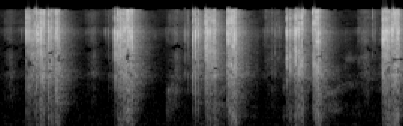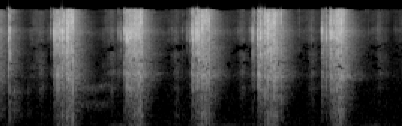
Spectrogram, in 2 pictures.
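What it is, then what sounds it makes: Sandal velcro strap being pulled and pressed. A sandal with a fabric velcro strap and foam sole is held up while fingers repeatedly pull and press the strap. This gives a series of crunchy ripping and rubbing bursts that are bright and hissy and carry almost no low end. The bursts come in an uneven rhythm, each swelling briefly and then fading.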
